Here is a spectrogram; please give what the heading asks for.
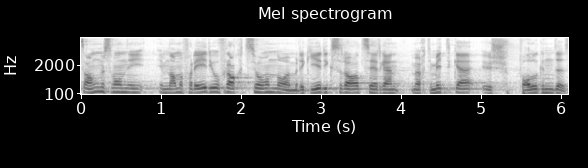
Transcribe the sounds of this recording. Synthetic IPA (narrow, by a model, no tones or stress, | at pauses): sɑŋəɾsʋoni | ɪmnɑːməfɔɾeːdeufɾɑkt͡sjoːnːɔɪmɾɛɡ̥iəɾiksrɑːtseːɾɡæːnmœχtimɪtɡ̥æːɪʃfɔlɡəndəs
